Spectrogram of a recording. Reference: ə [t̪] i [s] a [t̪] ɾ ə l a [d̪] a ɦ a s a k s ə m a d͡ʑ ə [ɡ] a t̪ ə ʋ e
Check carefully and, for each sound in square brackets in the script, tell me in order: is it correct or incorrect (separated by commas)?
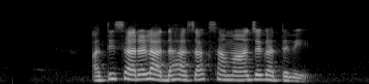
correct, correct, incorrect, correct, correct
